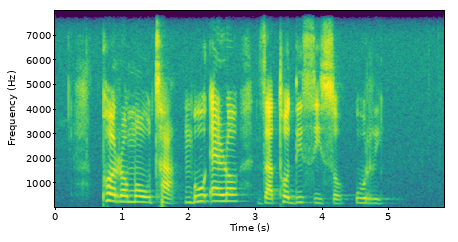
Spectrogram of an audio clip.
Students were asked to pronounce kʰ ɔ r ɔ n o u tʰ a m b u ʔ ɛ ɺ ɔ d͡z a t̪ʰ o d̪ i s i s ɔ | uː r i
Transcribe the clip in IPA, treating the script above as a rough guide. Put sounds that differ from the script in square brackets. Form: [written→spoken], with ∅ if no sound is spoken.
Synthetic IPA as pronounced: [kʰ→pʰ] ɔ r ɔ [n→m] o u tʰ a m b u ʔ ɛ ɺ ɔ d͡z a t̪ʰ o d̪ i s i s ɔ | uː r i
